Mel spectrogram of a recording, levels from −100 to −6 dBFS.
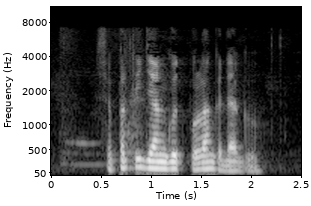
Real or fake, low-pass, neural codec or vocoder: real; 7.2 kHz; none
